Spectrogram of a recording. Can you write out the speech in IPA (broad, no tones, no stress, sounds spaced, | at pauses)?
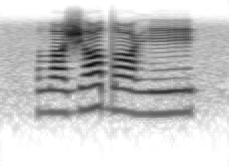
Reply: ðˤ ɛ ʒ ɐ dˤ a ɣ e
